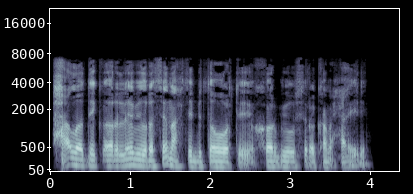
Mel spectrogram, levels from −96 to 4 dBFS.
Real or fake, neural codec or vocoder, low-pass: real; none; 7.2 kHz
